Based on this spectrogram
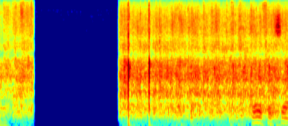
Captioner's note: applause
